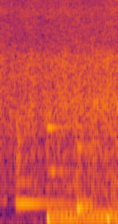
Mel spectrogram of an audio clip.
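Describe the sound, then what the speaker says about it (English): Beef udon noodles tossed and stir-fried in a hot pan, heard as a brief, loud, close sizzle with a clunk of the pan and tones from a cooking appliance under it. "So toss it over in the pan"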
